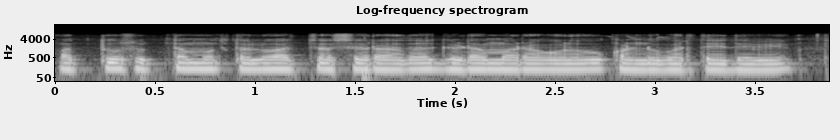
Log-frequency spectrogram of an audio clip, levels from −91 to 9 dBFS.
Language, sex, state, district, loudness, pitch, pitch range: Kannada, male, Karnataka, Bidar, -14 LUFS, 130 Hz, 125-135 Hz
